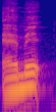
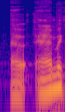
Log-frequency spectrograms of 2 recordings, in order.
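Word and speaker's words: Amite: and Southeastern Mississippi Northwestern emit emit or emit County Amit County I think that's how you say it Amit County and Southeastern Mississippi until 315 p.m.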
